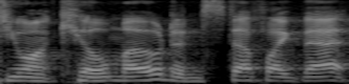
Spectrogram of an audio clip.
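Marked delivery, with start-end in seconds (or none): 0.0-0.9 put-on female ai voice, higher pitch. Comparing a movie to Spider-Man's suit, imitating the suit's lady voice. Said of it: "with the, like, lady voice, and she's like".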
